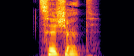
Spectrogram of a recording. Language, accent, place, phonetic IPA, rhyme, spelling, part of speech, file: German, Germany, Berlin, [ˈt͡sɪʃət], -ɪʃət, zischet, verb, De-zischet.ogg
- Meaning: second-person plural subjunctive I of zischen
